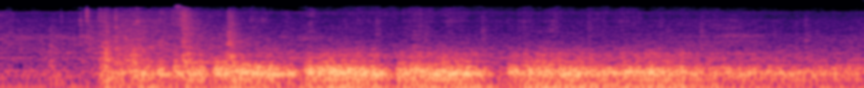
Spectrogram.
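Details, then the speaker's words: Washer with its drum spun by hand gives a coarse, throbbing rumble, clearly a bad tub bearing and gear case. "clearly a bad bearing and gear case"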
